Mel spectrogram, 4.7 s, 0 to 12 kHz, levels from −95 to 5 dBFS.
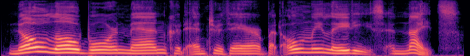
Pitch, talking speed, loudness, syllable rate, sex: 180 Hz, 155 wpm, -17 LUFS, 3.6 syllables/s, female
